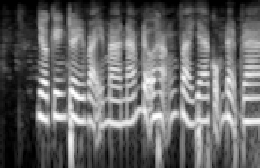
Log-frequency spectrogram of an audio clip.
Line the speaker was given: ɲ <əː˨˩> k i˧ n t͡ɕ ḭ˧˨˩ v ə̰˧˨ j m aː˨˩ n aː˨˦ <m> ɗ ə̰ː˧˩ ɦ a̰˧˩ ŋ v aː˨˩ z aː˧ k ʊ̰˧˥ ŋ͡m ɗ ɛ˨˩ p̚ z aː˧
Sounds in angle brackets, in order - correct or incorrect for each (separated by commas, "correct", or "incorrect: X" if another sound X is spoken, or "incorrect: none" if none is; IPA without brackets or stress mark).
correct, correct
